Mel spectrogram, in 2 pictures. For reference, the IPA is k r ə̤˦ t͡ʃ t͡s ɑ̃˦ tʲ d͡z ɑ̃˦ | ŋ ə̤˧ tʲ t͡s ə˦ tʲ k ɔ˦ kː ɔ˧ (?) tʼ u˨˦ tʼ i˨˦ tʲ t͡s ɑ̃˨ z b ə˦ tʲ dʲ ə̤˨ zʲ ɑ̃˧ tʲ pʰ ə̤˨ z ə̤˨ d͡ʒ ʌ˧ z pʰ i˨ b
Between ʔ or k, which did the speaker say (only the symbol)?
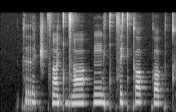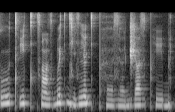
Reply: k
